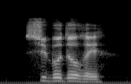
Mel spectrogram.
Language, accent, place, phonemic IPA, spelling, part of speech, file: French, France, Lyon, /sy.bɔ.dɔ.ʁe/, subodorer, verb, LL-Q150 (fra)-subodorer.wav
- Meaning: 1. to scent 2. to smell, to sense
